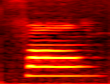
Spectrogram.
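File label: "fang" first tone, Mandarin Chinese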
